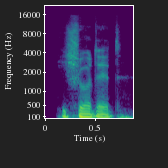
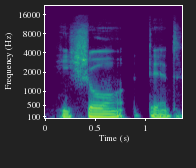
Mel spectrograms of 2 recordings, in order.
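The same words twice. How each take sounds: First: Said in the usual way. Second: Slow, stretched-out words; drawn-out repeat. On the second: Real, not acted. Streamer repeating an agreement to the chat, drawn out. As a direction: linger on each word, at half pace.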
